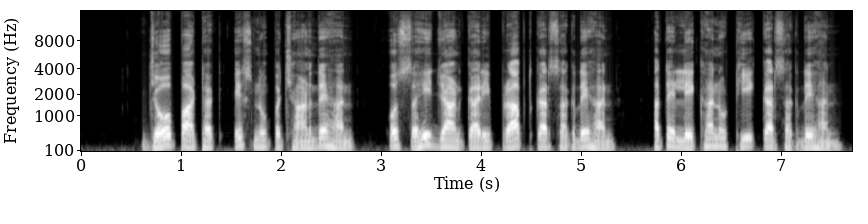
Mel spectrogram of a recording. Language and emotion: Punjabi, neutral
